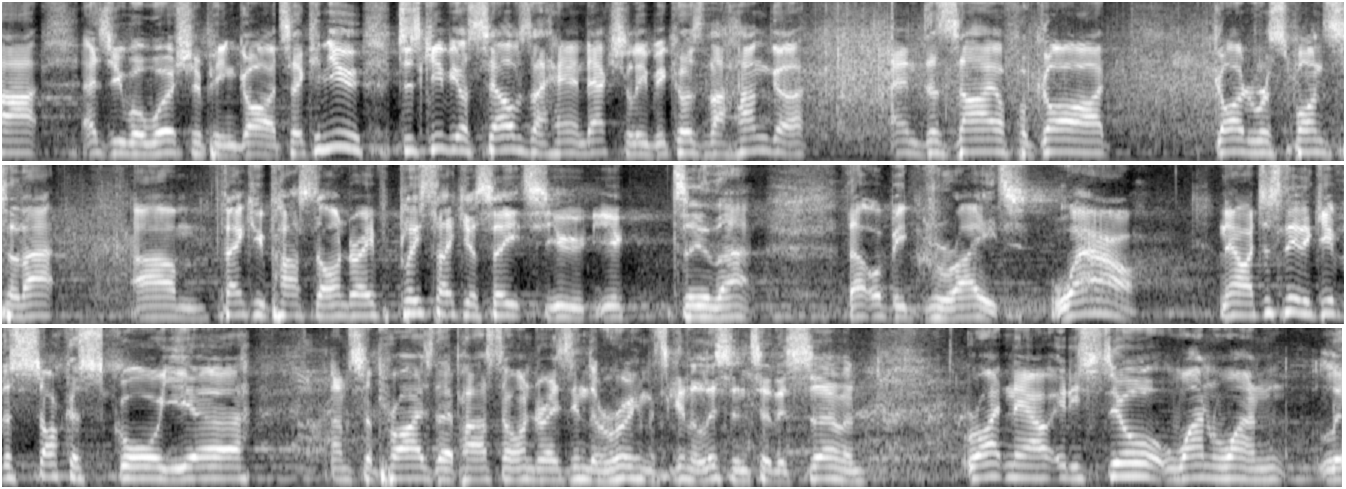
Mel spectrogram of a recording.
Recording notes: Recorded live on Sunday the 22nd May 2022.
